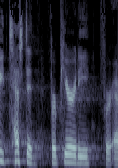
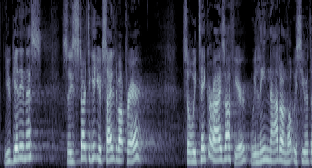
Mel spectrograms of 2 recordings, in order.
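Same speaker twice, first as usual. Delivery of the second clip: rising, louder preacher's climax, pitch climbing; preaching at full force; 5 semitones higher, 6 dB louder than usual. Acted. Preacher to the congregation, building to a loud climax. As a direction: drive it home to the congregation.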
